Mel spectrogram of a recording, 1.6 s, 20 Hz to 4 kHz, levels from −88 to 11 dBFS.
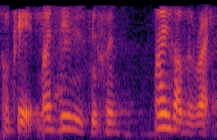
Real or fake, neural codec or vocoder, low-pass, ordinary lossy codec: fake; codec, 24 kHz, 3 kbps, HILCodec; 3.6 kHz; MP3, 24 kbps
